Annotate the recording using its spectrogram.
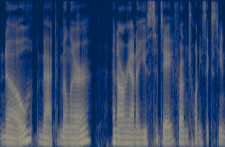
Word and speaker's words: Ariana: If you guys, I don't know why I say her name Arna. I say it like A-R-N-A. Ariana. I need to fully pronounce that.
